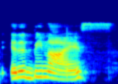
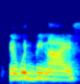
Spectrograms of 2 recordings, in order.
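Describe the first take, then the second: First: It would is squeezed into one syllable. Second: It and would are said as two words.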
